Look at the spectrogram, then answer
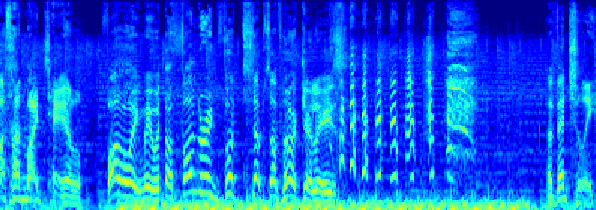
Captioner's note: laughs triumphantly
